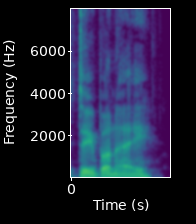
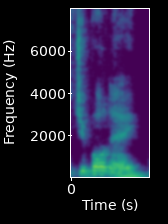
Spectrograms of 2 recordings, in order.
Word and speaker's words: Dubonnet: I pronounce it like Lou Reed pronounces it, which is Dubonnet. – Because in Liverpool, it was Dubonnet.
